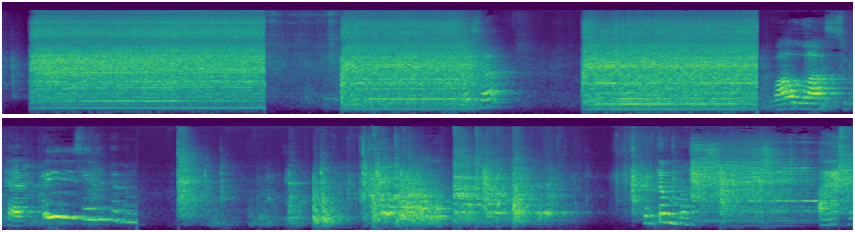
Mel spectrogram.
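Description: Electric hand blender with a chopper bowl attachment, run on its turbo setting in three bursts of about three, two and two seconds, chopping sauce ingredients with a steady motor hum. After the bursts there is laughing and talking and some handling knocks.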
